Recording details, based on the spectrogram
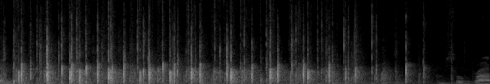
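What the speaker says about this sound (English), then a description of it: "Can we just get a round of applause for Mike?" Room applause at a board of education meeting, steady and fairly close, with rapid overlapping claps running nearly five seconds before thinning near the end as a voice begins.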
